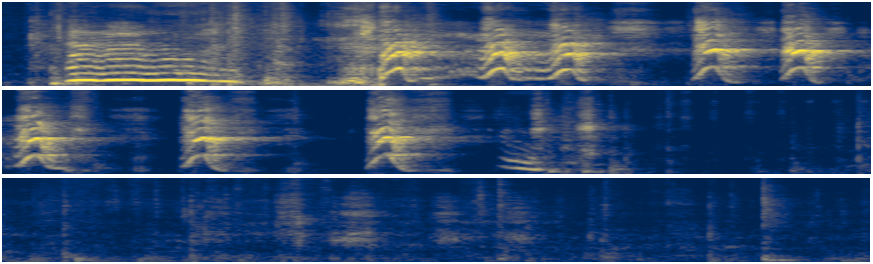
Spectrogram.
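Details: Pomeranian 'lecturing' with a long drawn-out harmonic bark followed by a rapid run of about eight short, sharp barks that fade into quieter rustling and faint noises.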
